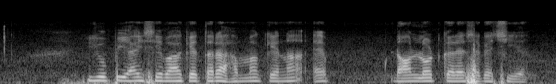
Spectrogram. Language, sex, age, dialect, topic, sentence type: Maithili, male, 41-45, Angika, banking, question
